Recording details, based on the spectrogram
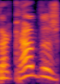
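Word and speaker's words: תכנת: No, it's not Takonas, it's Takanta Shabbos, and right, my mistake.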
